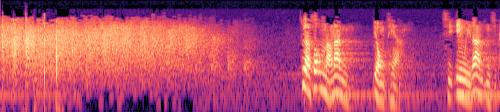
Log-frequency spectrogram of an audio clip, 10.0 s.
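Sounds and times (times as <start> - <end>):
warm applause from audience: 0.0 - 5.1
speech: 6.0 - 8.1, 8.9 - 10.0.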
